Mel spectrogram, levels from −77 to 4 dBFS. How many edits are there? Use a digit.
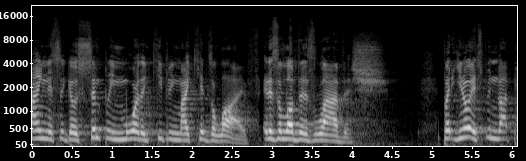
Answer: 1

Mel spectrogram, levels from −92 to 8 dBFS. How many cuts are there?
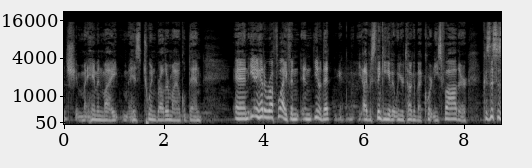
0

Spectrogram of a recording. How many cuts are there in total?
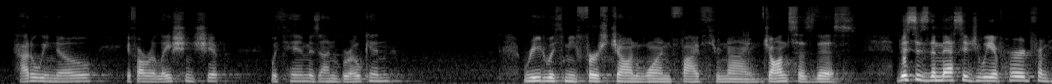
0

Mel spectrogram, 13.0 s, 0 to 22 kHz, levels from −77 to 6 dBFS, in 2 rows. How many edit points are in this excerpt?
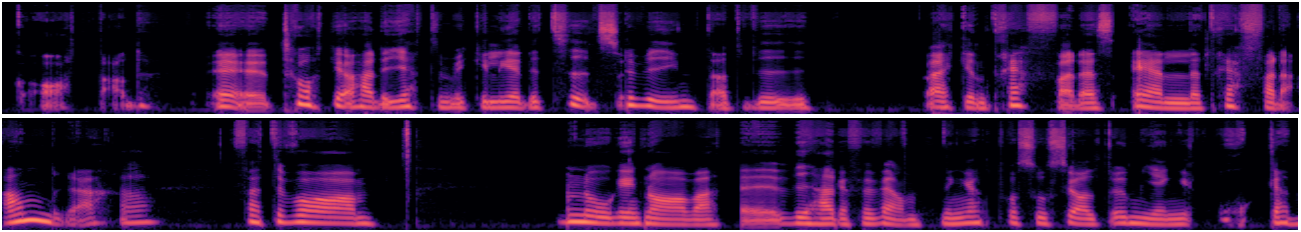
6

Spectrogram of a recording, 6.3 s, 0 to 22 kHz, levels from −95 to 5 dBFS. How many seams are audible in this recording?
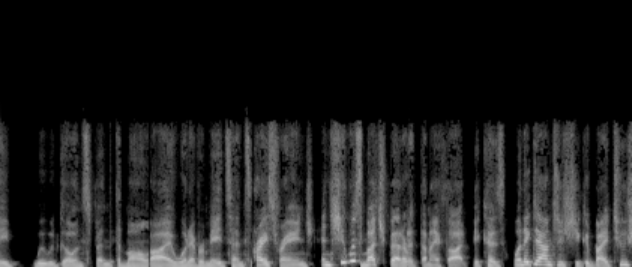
6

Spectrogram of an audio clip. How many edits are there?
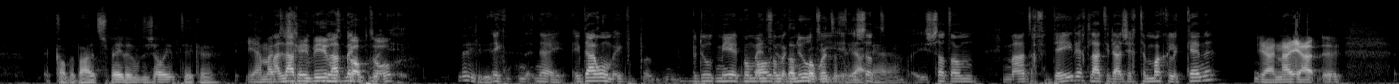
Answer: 6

